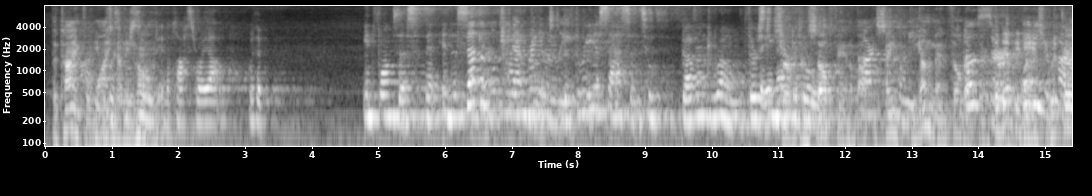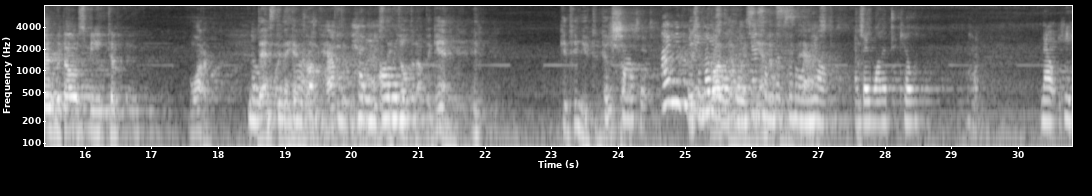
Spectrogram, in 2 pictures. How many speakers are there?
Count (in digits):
5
